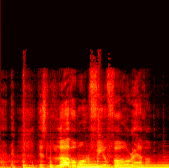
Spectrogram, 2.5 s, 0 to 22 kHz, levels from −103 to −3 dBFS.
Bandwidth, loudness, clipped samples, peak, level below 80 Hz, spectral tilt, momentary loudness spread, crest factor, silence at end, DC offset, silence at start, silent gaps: 13.5 kHz; -28 LUFS; under 0.1%; -12 dBFS; -40 dBFS; -7 dB/octave; 14 LU; 16 dB; 0 s; under 0.1%; 0 s; none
